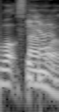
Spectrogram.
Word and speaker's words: Whatstandwell: How do you pronounce that? Whatstand? Has it got a D in the middle of it, or is it just Whatstandwell? Yes. Whatstandwell?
